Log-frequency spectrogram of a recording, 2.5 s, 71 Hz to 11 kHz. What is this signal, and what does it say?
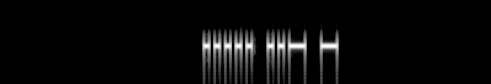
Morse code, heard as a keyed tone, about 46 wpm, 700 Hz. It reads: 5UT
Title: Three Challenging Letter-Number Combinations 45wpm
